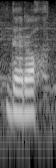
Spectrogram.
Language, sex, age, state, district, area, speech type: Urdu, female, 18-30, Uttar Pradesh, Aligarh, urban, read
